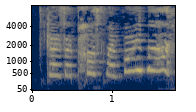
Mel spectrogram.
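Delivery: very high voice right on the edge of tears. Telling viewers about passing the viva: near tears, emotional. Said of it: "I'm gonna cry again".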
